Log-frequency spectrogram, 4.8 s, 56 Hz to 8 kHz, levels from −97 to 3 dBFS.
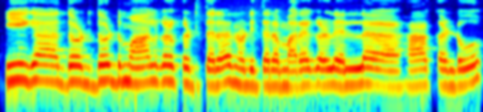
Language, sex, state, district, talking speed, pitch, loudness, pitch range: Kannada, female, Karnataka, Chamarajanagar, 110 wpm, 200 Hz, -14 LUFS, 185-220 Hz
